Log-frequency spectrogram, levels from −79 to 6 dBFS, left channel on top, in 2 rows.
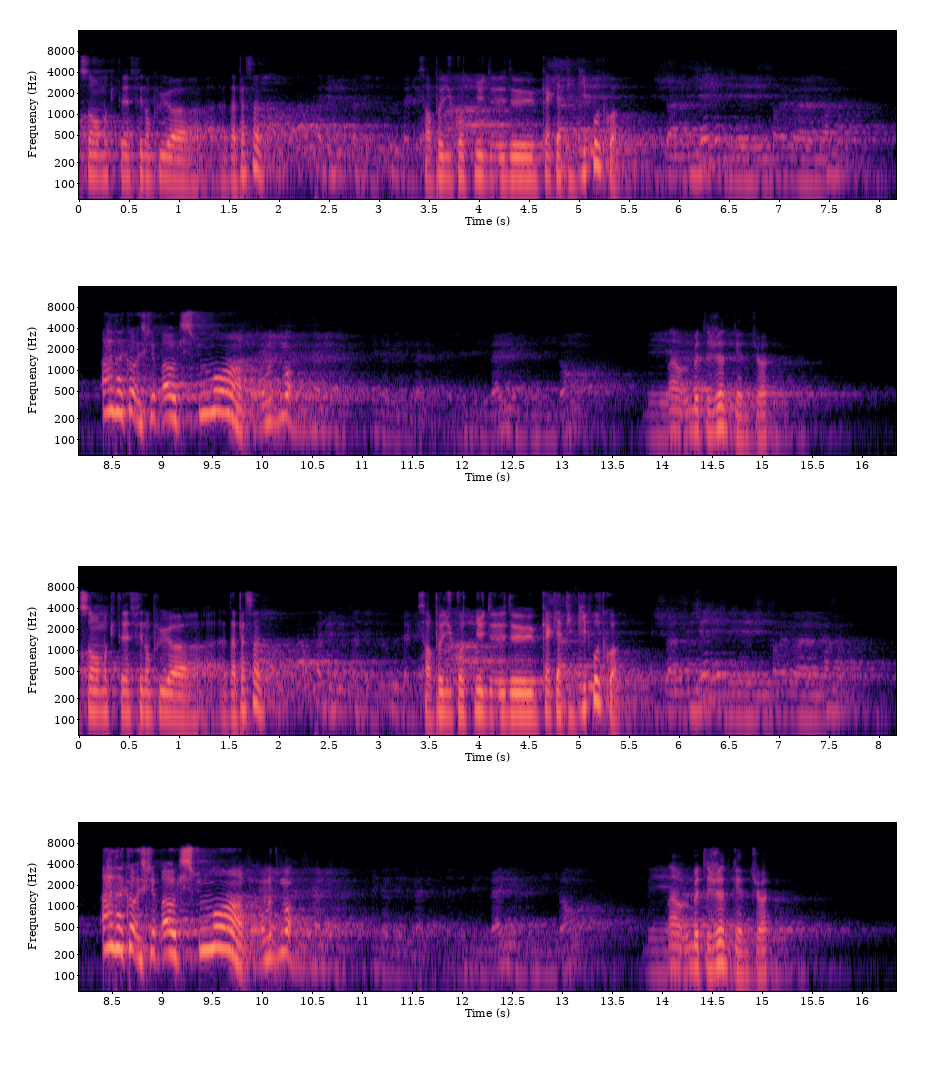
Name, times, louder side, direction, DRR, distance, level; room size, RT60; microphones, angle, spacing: voice 1, 0.0-1.9 3.4-5.4 8.4-10.3 14.1-15.1, right 3 dB, 40° right, 13 dB, 0.6 m, -23 dB
voice 2, 1.7-4.0 4.6-5.1 5.7-7.7 9.6-13.1 13.8-14.5, right 1 dB, 15° right, -6 dB, 4.4 m, -36 dB
22.5 x 19.0 x 8.0 m, 2.4 s
head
